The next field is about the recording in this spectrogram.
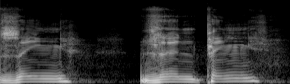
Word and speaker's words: Xi Jinping: And with Xi Jinping, is that how it's pronounced? – Yes.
